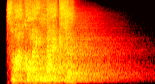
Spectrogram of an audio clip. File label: Reload Corrupted Grineer Male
